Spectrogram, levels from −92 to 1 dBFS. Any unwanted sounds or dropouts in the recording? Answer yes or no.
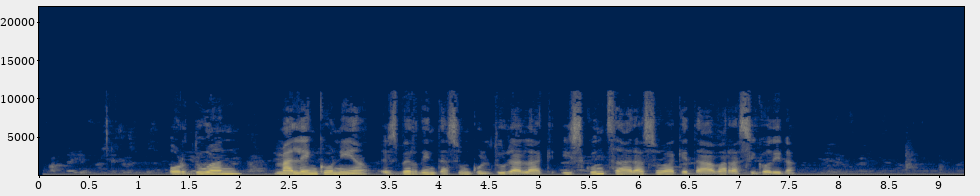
no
